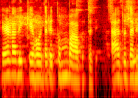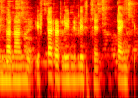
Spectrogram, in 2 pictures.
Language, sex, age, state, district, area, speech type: Kannada, female, 60+, Karnataka, Udupi, rural, spontaneous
